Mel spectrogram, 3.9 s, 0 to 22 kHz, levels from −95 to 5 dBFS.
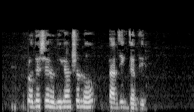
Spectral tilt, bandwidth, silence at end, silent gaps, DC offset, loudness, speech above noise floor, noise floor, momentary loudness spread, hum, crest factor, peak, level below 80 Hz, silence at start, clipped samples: -4 dB/octave; 7.8 kHz; 1 s; none; under 0.1%; -15 LUFS; 57 dB; -71 dBFS; 11 LU; none; 16 dB; 0 dBFS; -56 dBFS; 0.55 s; under 0.1%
